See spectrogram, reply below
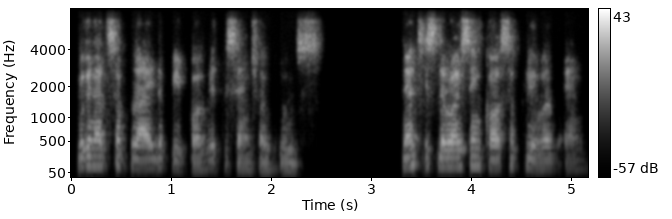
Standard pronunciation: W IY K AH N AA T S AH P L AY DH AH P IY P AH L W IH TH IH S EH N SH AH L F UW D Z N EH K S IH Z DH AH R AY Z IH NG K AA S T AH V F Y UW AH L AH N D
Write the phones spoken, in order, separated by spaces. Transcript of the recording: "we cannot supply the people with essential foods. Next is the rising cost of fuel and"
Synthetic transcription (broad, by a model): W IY K AH N AA T S AH P L AY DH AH P IY P AH L W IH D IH S EH N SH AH L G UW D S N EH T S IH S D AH R AY S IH NG K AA S AH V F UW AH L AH N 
